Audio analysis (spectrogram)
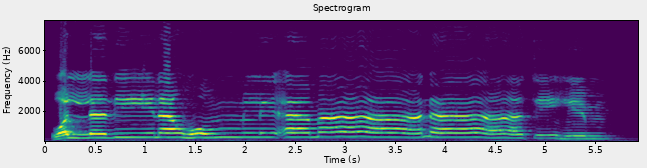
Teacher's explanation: میم اور نون دونوں پر کھڑے زبر ہے، دونوں کو ایک ایک الف کے مقدار کھینچ کر پڑھیں گے۔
